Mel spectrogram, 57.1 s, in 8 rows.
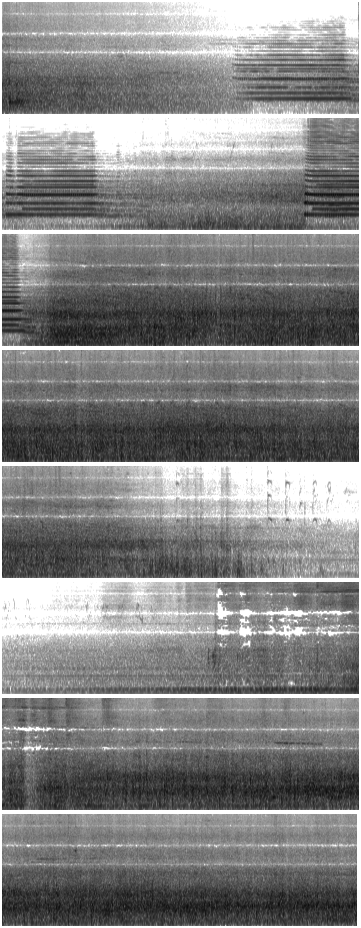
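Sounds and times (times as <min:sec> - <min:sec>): train passing at speed: 0:00.0 - 0:57.0
diesel locomotive horn: 0:04.3 - 0:10.4, 0:13.1 - 0:15.2, 0:48.2 - 0:49.5
wheel-on-rail noise: 0:15.0 - 0:35.2, 0:39.6 - 0:57.0.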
